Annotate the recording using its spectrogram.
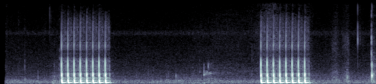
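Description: A phone ringtone trills in quick pulsing bursts.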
